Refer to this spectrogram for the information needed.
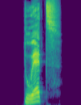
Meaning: genitive singular of Duett
- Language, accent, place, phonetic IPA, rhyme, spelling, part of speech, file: German, Germany, Berlin, [duˈɛt͡s], -ɛt͡s, Duetts, noun, De-Duetts.ogg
